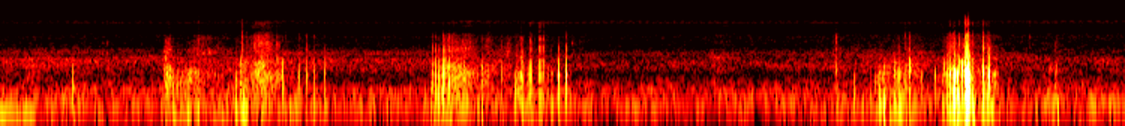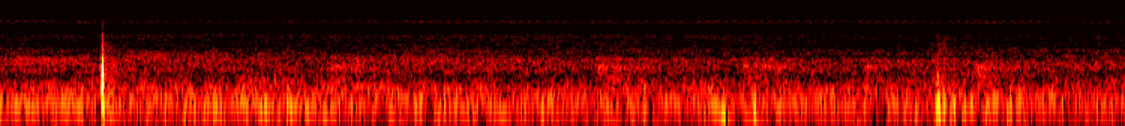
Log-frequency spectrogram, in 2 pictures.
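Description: A neighbour's dog barking in three short bouts a few seconds apart, the third the loudest, over a faint steady outdoor background.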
